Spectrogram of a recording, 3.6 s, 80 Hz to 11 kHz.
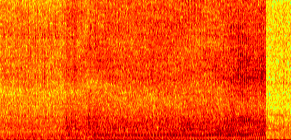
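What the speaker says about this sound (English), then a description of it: "Whoo, 4-wheeler time." A four-wheeler ATV engine runs loud and close with a steady mechanical drone and clattery rumble, holding a constant pace before cutting off abruptly near the end.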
